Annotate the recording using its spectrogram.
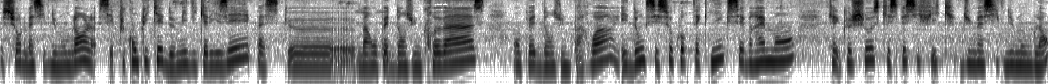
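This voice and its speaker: A woman talks at a medium pitch with ordinary pitch variation and very even loudness, over noticeable background noise. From French Pyrenees (Ariège). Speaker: mountain rescue doctor. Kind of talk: testimony. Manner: halting.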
